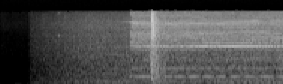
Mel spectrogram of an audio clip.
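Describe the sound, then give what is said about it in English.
City street traffic in Caracas, Venezuela, in mid-afternoon just before rush hour, with a taxi stuck in it, fades in as a steady engine rumble and hiss; about midway a sharp knock sounds and a sustained horn-like tone holds over the idling noise. No one speaks. “taxi is stuck in traffic again”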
